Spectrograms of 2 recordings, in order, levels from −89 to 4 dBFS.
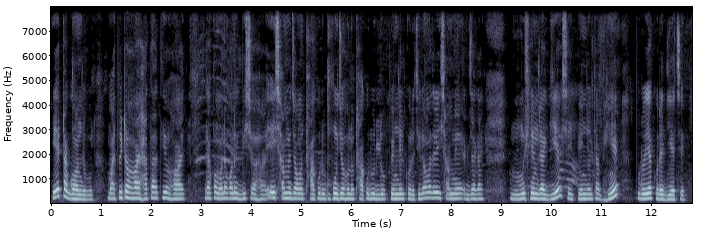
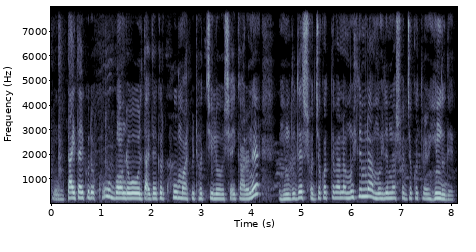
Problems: background sounds at intervals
